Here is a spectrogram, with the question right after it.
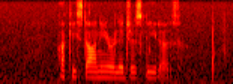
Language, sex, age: English, female, 19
